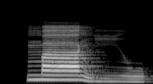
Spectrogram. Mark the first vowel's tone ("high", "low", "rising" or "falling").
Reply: high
